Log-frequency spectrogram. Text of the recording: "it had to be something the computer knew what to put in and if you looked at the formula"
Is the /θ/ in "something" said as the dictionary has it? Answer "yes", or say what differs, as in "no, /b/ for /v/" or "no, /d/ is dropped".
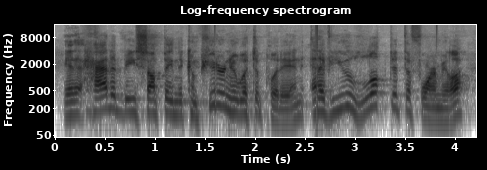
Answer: yes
